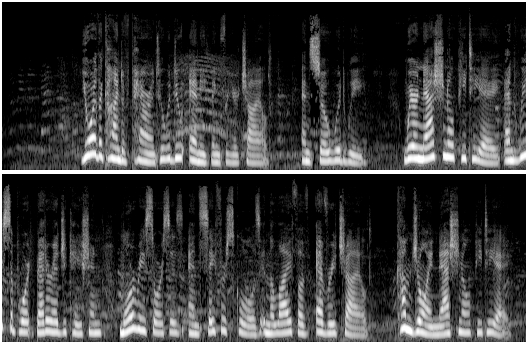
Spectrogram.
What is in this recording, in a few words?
Voice Over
